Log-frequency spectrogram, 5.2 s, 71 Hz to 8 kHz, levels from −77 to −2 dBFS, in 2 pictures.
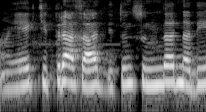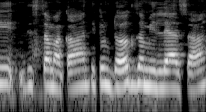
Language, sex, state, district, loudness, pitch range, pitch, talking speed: Konkani, female, Goa, North and South Goa, -17 LUFS, 205-230 Hz, 220 Hz, 150 wpm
